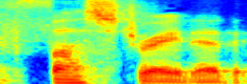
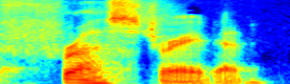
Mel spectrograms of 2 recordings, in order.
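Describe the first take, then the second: First: The first r sound is dropped. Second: The first r sound is kept. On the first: The speaker calls it wrong. "does not like the word when people say frustrated" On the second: The speaker calls it right. "instead mm. of frustrated"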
